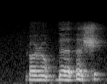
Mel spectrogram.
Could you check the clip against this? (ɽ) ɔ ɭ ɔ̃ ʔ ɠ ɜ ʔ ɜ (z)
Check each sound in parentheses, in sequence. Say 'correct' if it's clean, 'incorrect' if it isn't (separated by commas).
correct, incorrect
